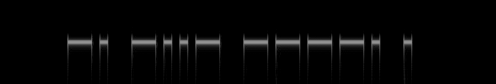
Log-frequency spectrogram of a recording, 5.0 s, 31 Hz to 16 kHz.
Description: Morse code, heard as a keyed tone, about 15 wpm, 700 Hz. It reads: NX9E
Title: USA Call Signs - 4 Characters - Repeated 3x - 15wpm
